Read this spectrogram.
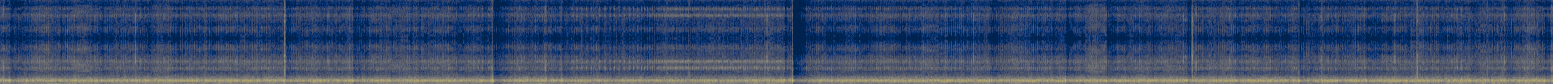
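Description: Cyclocross bike tyres roll over grass and dirt.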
